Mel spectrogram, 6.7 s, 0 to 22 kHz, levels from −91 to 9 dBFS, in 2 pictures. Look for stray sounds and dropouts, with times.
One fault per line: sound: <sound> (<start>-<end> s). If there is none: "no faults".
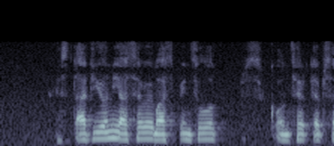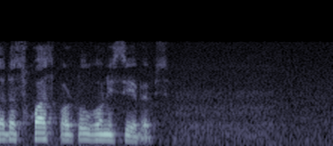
no faults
